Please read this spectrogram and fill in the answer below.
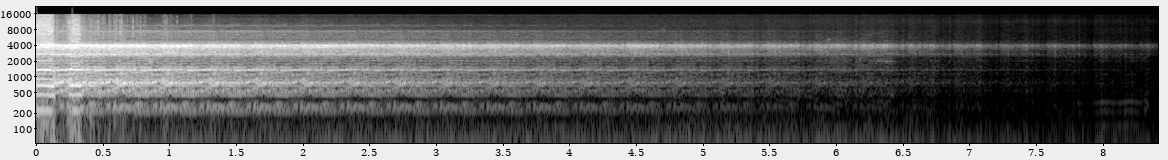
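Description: A Quran reciter's chanted voice breaks off at the end of a phrase and its last held note rings on through the sound system's long echo. It fades away steadily over about six or seven seconds.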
